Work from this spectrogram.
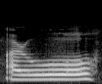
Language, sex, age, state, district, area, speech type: Assamese, female, 18-30, Assam, Tinsukia, urban, spontaneous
